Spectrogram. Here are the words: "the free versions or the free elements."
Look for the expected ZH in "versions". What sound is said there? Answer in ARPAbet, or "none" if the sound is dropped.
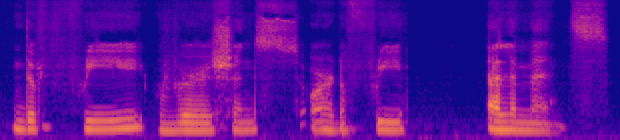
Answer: SH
